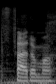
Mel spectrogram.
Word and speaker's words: Fatima: I get a lot of different pronunciations, but usually Fatima.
